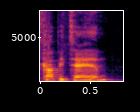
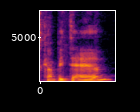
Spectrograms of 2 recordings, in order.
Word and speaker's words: capitan: says soy it's capy tan it's capy tan I just googled I just uh did a pronunciation guide is capy tan capan Capan.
